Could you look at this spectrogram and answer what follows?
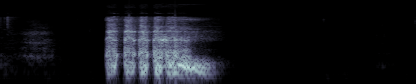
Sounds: Throat clearing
